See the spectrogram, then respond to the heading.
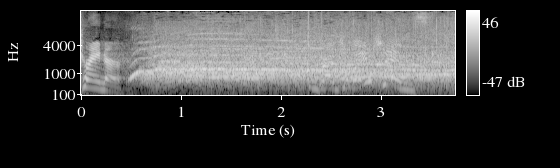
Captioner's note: cheers and applause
